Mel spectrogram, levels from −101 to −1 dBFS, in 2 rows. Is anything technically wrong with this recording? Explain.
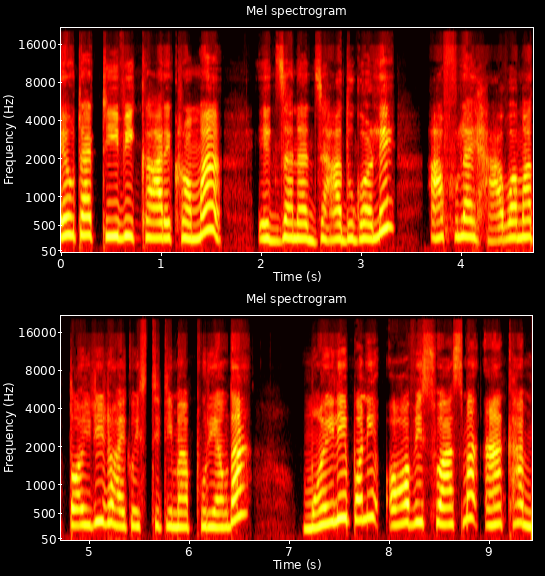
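Yes. A call bitrate drop runs from 4.15 s to 7.77 s in this speech clip. The connection's bandwidth estimate fell, so the Opus encoder was forced to spend far fewer bits on each frame and quantise the signal more coarsely. The sound turns rough and watery, with dulled upper frequencies, most severely for about 1.3 s, before clarity returns. The degradation fits a bitrate falling from about 32 kbps to about 15 kbps.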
